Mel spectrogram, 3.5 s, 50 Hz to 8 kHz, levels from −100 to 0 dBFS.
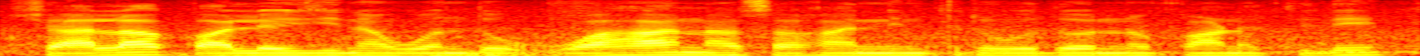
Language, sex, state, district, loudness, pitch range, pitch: Kannada, male, Karnataka, Bidar, -19 LUFS, 110-120 Hz, 115 Hz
